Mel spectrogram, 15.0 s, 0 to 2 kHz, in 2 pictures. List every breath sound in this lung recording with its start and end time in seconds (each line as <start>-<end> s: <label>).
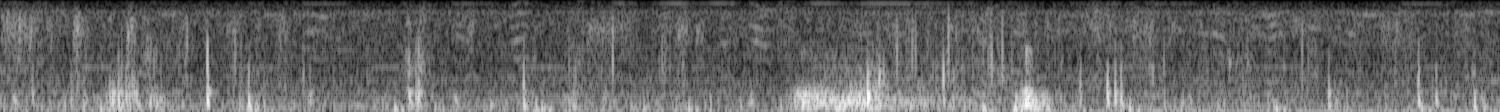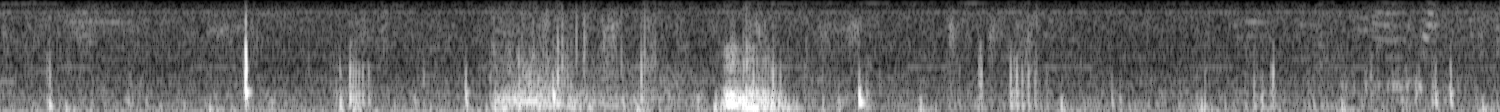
3.97-4.99 s: inhalation
3.97-4.99 s: crackles
5.01-5.64 s: exhalation
5.01-5.64 s: crackles
9.90-10.93 s: inhalation
9.90-10.93 s: crackles
11.04-11.67 s: exhalation
11.04-11.67 s: crackles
